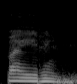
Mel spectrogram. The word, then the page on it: pairi: Yawa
